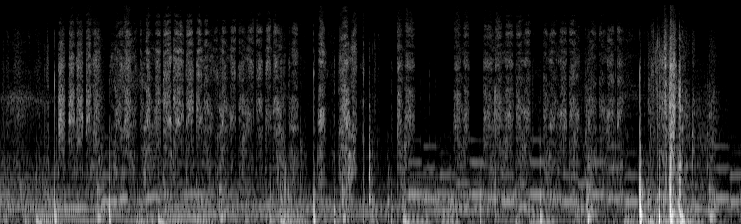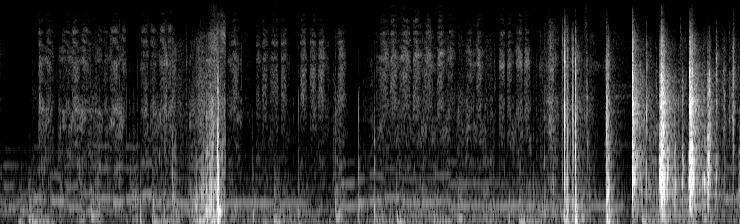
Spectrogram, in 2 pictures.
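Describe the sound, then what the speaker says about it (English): Pen scratching and rubbing on paper as customers' names are written onto art orders, intermittent soft strokes with a few louder scrapes and rustles of packaging, close and quiet with no talk. "I'm gonna write their names"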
